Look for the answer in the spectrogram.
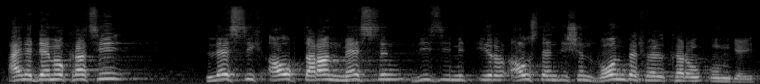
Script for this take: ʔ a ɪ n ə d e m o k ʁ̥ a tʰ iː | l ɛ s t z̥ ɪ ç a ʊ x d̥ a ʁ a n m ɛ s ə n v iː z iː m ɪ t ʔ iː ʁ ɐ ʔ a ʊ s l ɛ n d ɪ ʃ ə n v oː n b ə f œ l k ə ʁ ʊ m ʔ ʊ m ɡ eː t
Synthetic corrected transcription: ʔ a ɪ n ə d e m o k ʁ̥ a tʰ iː | l ɛ s t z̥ ɪ ç a ʊ x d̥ a ʁ a n m ɛ s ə n v iː z iː m ɪ t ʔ iː ʁ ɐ ʔ a ʊ s l ɛ n d ɪ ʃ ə n v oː n b ə f œ l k ə ʁ ʊ ŋ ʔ ʊ m ɡ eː t

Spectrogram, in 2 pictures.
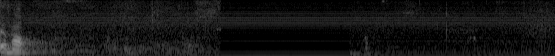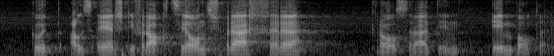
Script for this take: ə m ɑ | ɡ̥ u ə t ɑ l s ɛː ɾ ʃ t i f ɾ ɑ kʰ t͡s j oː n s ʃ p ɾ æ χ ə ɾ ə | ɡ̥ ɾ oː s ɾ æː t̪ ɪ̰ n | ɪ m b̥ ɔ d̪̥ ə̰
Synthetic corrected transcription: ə m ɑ | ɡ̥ u ə t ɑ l s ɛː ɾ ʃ t i f ɾ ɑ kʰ t͡s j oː n s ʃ p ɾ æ χ ə ɾ ə | ɡ̥ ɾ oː s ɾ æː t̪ ɪ̰ n | ɪ m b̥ ɔ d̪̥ ə̰

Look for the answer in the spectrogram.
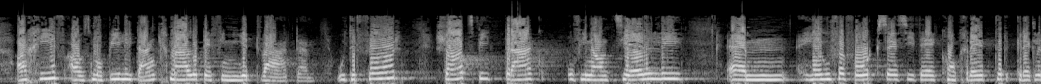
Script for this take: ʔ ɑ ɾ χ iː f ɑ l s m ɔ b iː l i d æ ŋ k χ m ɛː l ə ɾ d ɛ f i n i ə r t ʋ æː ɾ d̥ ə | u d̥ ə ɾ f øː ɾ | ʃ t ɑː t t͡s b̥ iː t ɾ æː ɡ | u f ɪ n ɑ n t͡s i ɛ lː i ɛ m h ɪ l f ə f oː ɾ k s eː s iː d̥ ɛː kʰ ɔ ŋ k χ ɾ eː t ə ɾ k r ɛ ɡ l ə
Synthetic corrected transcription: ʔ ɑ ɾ χ iː f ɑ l s m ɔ b iː l i d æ ŋ k χ m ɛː l ə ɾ d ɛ f i n i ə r t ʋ æː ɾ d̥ ə | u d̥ ə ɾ f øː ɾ | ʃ t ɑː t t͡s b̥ iː t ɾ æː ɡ | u f i n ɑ n t͡s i ɛ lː i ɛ m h ɪ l f ə f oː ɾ k s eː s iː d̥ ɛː kʰ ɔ ŋ k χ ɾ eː t ə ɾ k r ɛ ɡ l ə

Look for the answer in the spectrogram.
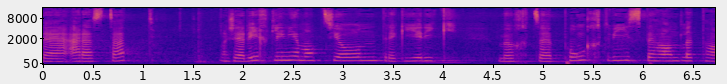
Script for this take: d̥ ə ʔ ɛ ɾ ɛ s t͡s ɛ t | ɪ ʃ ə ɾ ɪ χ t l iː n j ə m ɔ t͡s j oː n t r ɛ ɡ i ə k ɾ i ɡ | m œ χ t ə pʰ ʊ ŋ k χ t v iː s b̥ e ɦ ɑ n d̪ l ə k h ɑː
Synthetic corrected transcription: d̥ ə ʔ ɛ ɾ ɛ s t͡s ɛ t | ɪ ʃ ə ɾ ɪ χ t l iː n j ə m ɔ t͡s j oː n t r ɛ ɡ i ə ɾ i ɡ | m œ χ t ə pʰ ʊ ŋ k χ t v iː s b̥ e ɦ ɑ n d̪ l ə t h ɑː

